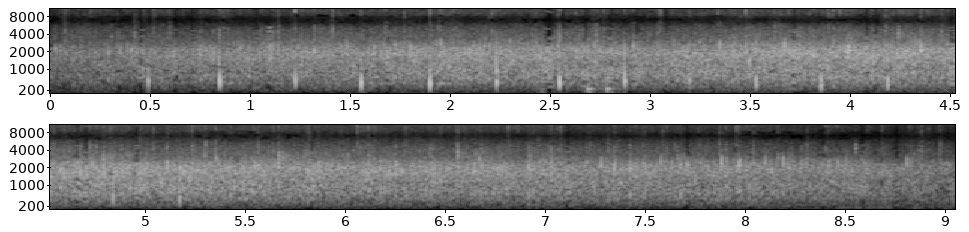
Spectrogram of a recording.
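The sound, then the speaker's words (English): An audience applauds the team working on Gutenberg, steadily for about nine seconds, a dense wash of many hands clapping at a fairly loud, even level, with a few sharper individual claps standing out early on. “Can we have a quick round of applause for the team working on that?”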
